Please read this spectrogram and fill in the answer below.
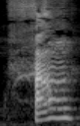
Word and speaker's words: phone: Phone. The P and the H, but you pronounce it as phone. The F is the f sound.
